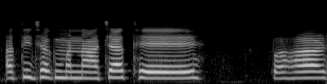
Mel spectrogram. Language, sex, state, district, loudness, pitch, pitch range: Hindi, female, Chhattisgarh, Korba, -20 LUFS, 300 Hz, 285-315 Hz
